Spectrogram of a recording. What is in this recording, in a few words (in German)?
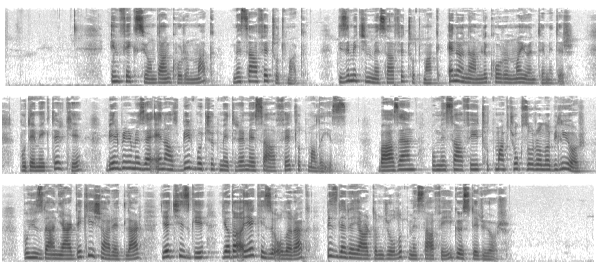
Türkisch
